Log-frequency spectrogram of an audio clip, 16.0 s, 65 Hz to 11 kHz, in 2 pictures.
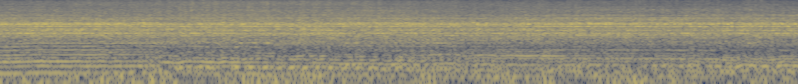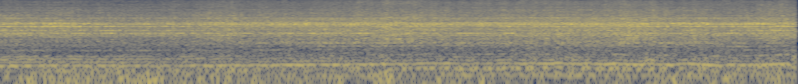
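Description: Suzuki GT185 two-stroke twin motorcycle engine running on the move, over a steady rushing noise. The engine note shifts about a second and a half in.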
